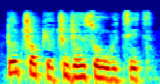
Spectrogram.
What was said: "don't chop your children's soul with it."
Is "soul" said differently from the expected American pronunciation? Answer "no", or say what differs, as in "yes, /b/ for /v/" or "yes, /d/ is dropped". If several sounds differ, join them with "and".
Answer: yes, /n/ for /l/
